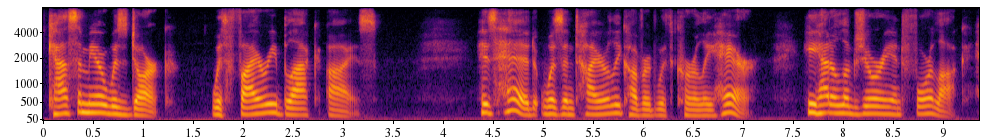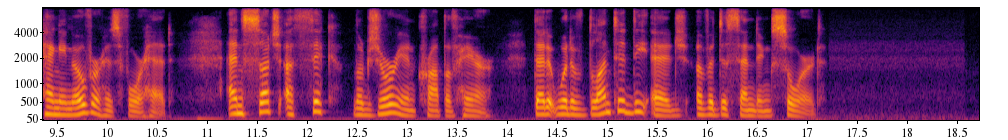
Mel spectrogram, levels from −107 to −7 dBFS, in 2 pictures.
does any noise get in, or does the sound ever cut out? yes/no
no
